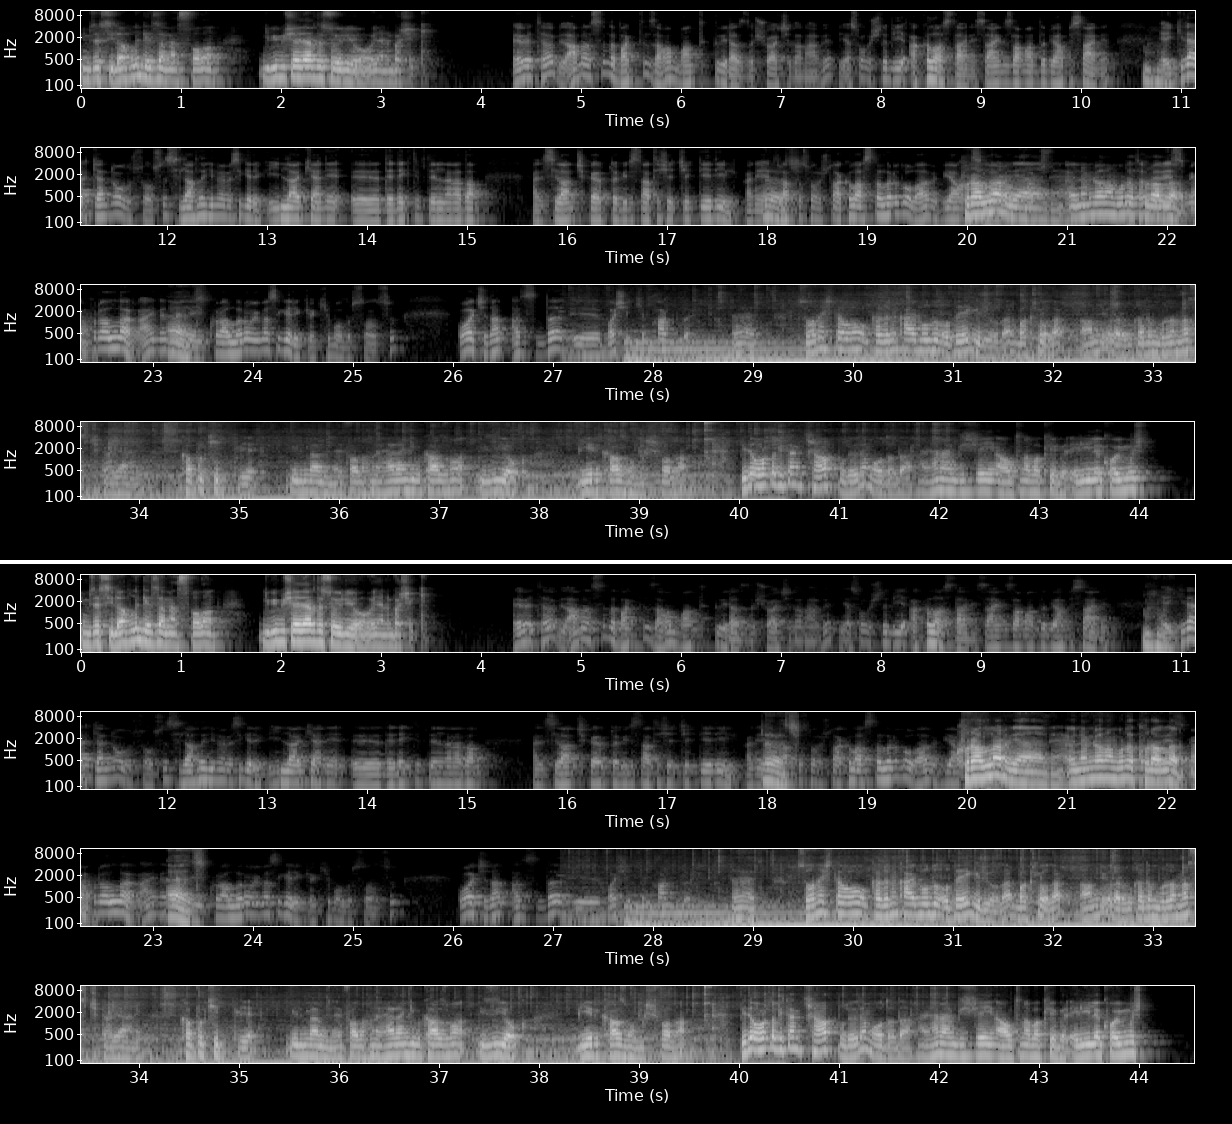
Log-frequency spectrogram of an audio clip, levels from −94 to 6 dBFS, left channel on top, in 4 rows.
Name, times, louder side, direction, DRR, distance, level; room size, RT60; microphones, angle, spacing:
voice 1, 0.0-1.4 1.8-3.3 10.6-10.9 18.0-18.2 19.9-22.3 23.1-23.4 28.8-29.1 29.4-34.0 34.4-35.2 35.5-37.9 38.4-39.5 40.0-44.0, right 4 dB, 50° right, 0.4 m, -27 dB
voice 2, 4.3-10.3 10.8-15.1 15.7-20.7 21.0-21.1 21.7-25.2 26.0-28.4, left 4 dB, 85° left, 0.5 m, -40 dB
Fire, 27.0-42.2, right 2 dB, 70° right, 1.1 m, -45 dB
sound 1, 27.7-40.4, right 1 dB, 5° left, 0.5 m, -27 dB
5.1 x 2.8 x 3.3 m
head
